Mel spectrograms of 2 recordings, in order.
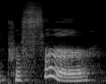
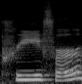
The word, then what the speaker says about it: prefer: on the pref syllable so in prefer the letters p r e say pra they have the reduced schwa and we don't make a clear vowel here not pre-fer but rather prefer we actually also might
